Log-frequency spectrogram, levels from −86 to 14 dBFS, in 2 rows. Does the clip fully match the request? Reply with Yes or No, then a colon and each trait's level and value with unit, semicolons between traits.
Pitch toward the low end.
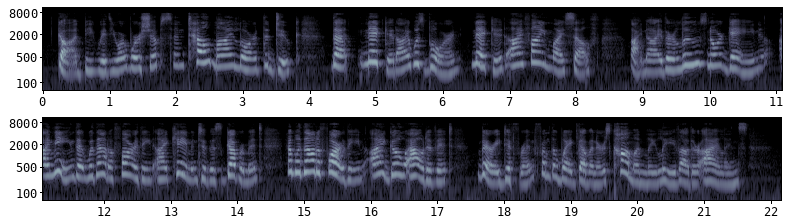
No: high, 240 Hz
